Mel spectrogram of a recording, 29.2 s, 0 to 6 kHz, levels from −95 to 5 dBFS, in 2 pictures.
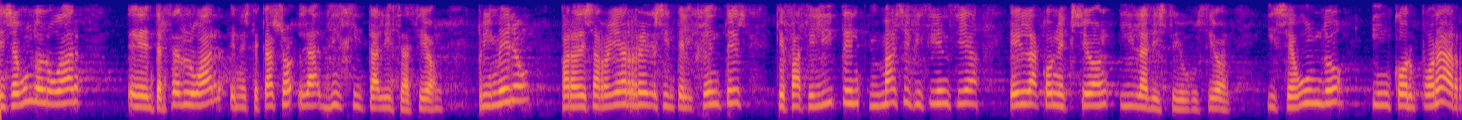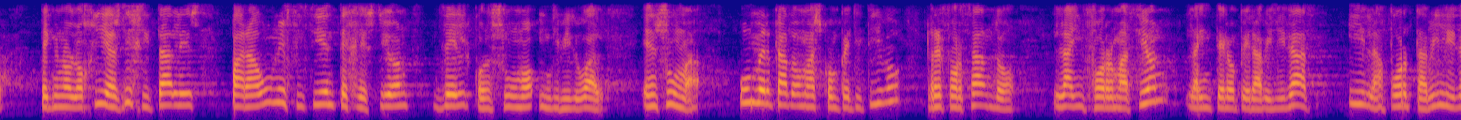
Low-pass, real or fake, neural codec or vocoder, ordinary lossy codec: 5.4 kHz; fake; vocoder, 22.05 kHz, 80 mel bands, HiFi-GAN; none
